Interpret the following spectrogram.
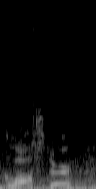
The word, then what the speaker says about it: Gloucester: It was originally a different location in Gloucester. Good pronunciation, you got it.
